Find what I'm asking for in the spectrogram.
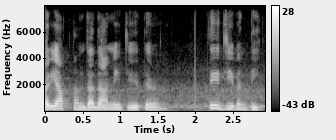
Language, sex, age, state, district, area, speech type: Sanskrit, female, 60+, Tamil Nadu, Thanjavur, urban, spontaneous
